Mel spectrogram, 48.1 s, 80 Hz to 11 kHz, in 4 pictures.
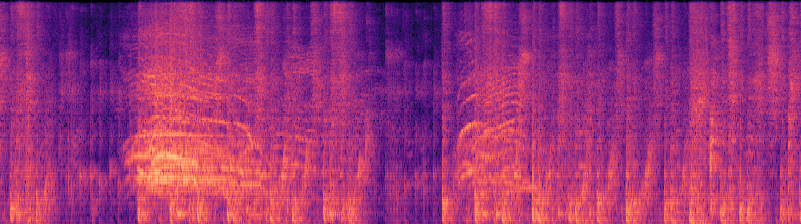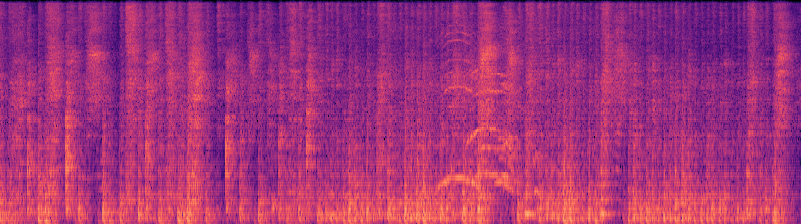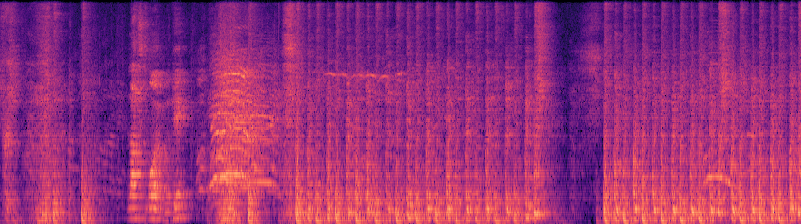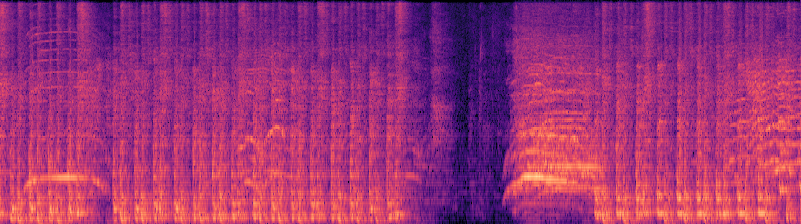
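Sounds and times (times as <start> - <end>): pitched vocal sweep: 0.0 - 25.6, 27.0 - 42.9, 44.8 - 48.0
beatboxing through microphone: 0.0 - 43.4, 44.8 - 48.0
crowd screaming and cheering: 1.8 - 4.3, 6.8 - 8.1, 18.6 - 19.9, 27.2 - 28.4, 34.5 - 35.3, 36.3 - 37.7, 43.6 - 45.1.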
